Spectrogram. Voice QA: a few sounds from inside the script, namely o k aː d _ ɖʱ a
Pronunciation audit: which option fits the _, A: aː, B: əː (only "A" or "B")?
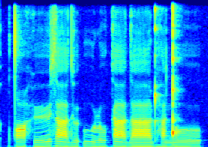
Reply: A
